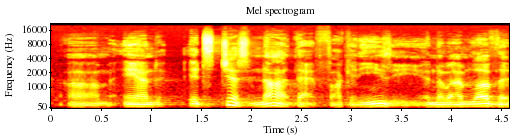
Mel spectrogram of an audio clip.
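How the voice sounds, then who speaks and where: A man's very deep, low voice with ordinary pitch variation, set against noticeable background noise. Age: 60s. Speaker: sound engineer and producer. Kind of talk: panel discussion. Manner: animated.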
